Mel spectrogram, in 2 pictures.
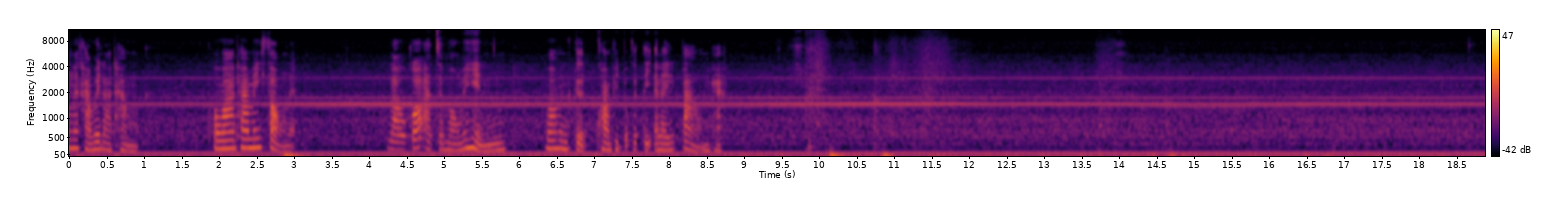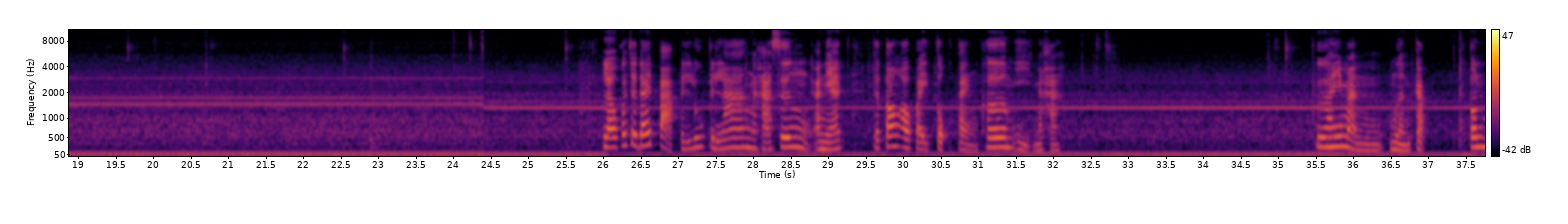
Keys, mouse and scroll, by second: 17.1 click, 18.8-19.8 middle drag, 20.2 scroll down 2, 20.9-22.7 middle drag, 24.4-25.8 middle drag, 25.9-26.5 scroll up 2, 26.5 middle click, 27.4-28.6 scroll down 11, 28.8 middle click, 29.7-31.1 scroll up 8, 32.7 click, 35.9 click.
